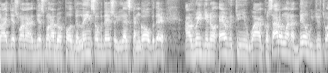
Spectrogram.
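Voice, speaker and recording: Talking casually on his YouTube news channel's commentary vlog, a fairly high-voiced man from Cartagena, Colombia, with a Colombian Spanish accent, rambles a lot. "You know, like" crops up constantly, and he often starts over.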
